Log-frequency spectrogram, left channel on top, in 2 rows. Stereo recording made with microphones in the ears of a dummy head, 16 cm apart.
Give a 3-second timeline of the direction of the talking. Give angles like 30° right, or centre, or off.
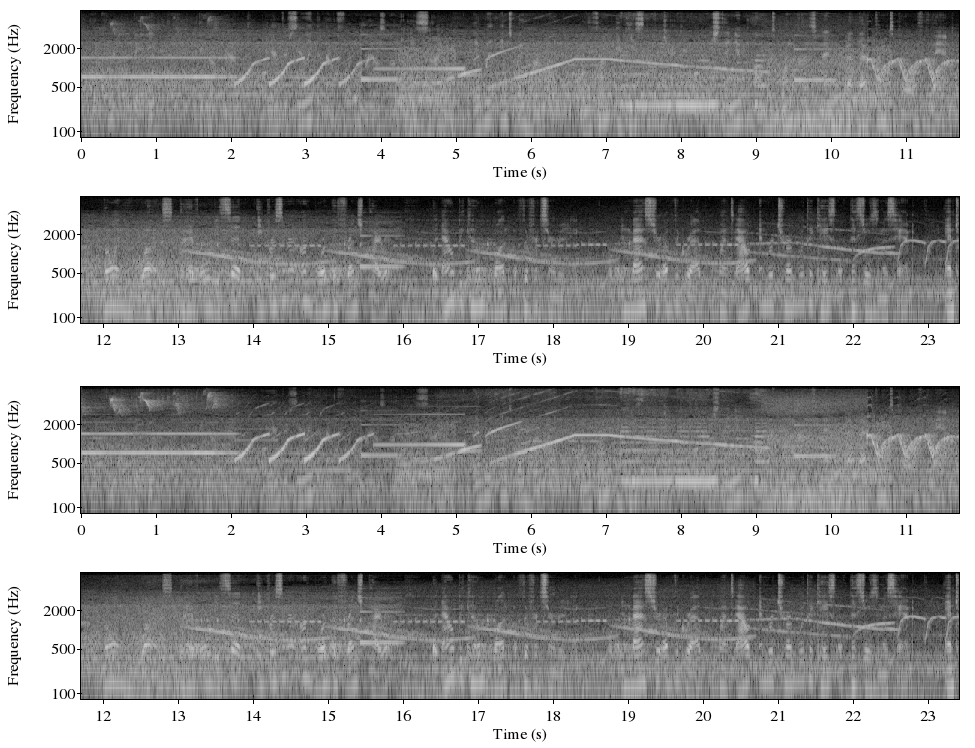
60° left, 60° left, 50° left, 30° left, 10° right, 30° right, 30° right, 30° right.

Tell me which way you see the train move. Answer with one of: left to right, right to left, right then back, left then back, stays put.
left to right.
